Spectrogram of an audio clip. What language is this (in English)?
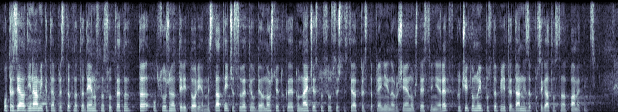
Bulgarian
